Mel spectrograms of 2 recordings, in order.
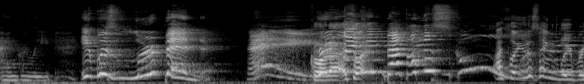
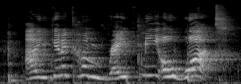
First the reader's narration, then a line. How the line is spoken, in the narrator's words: I yelled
